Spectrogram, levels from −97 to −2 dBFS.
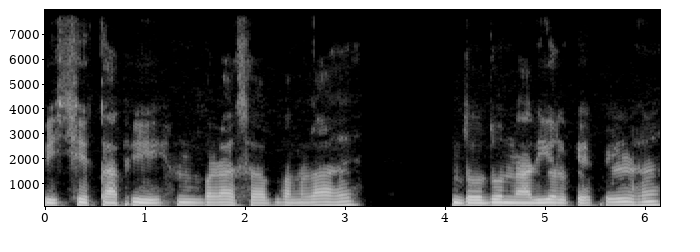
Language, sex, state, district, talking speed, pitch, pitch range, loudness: Hindi, male, Uttar Pradesh, Deoria, 105 wpm, 120 Hz, 115-130 Hz, -24 LUFS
